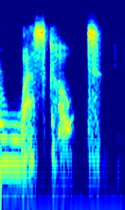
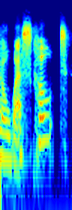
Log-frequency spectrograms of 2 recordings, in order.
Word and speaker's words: Wescoat: And if you go to YouTube, I had an old name, so they'd have to find me under Westcoat. I'm going to spell it. It's okay. WESCOAT, Natasha Westcoat.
